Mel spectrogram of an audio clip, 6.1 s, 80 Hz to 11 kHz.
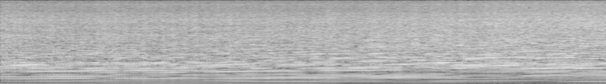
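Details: Rebuilt barn-find Mopar 340 V8 with hydraulic flat-tappet cam on engine dyno, 94 octane, pull toward 6000 rpm: loud steady roar at high revs, no misfire; 364 hp at 5600 rpm, 70 psi oil pressure. Normal full-throttle run.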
